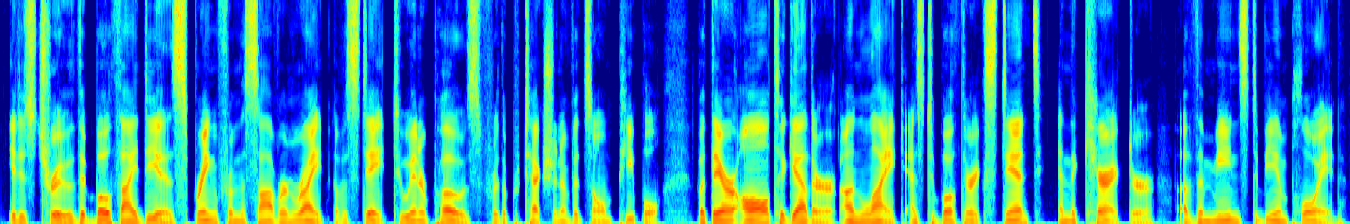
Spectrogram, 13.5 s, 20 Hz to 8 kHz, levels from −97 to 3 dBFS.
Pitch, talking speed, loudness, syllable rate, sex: 95 Hz, 185 wpm, -21 LUFS, 5.0 syllables/s, male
